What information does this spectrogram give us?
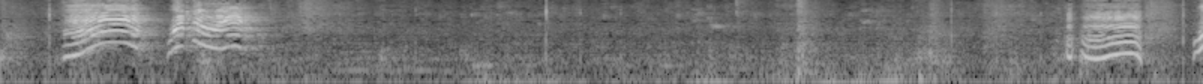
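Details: Household talking parrot, said to call "mitthu" and "mummy": two harsh rising-falling harmonic calls, a quiet stretch with light taps, then a louder arching call near the end.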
